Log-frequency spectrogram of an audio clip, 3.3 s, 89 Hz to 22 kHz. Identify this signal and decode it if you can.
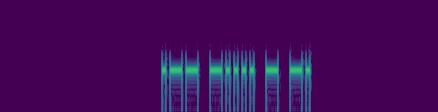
Morse code, heard as a keyed tone, about 40 wpm, 700 Hz. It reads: W6TN
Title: Easy Call Signs Repeated 3x - 40wpm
